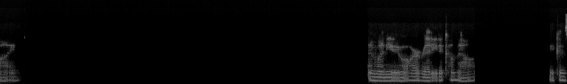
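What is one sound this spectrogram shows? A woman speaks calmly and close to a microphone, with long pauses.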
